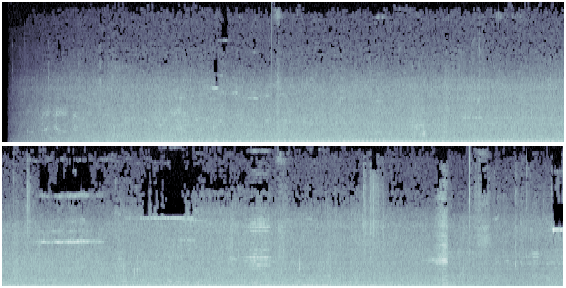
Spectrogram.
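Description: Steady city traffic and engine noise with a low hum, fading in over the first couple of seconds.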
